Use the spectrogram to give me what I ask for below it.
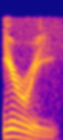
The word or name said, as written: Erie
